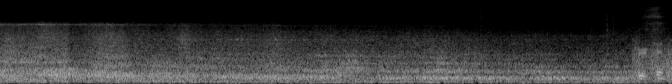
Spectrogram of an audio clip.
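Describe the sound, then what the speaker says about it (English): Spirit Airlines Airbus A320-232 rolling down the runway at Chicago O'Hare on takeoff, a loud sustained jet engine roar with broadband rumble, steady and close throughout. "Rolling down the runway, there is a Spirit Airlines Airbus A320-232."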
